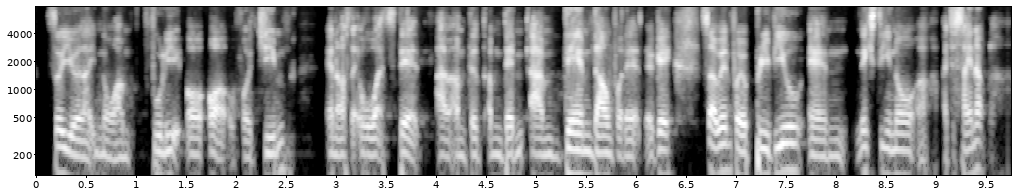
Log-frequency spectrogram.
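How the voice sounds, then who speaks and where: Recorded very cleanly against a silent background, with a dry, close sound and no echo, a man speaks in a plain, everyday voice at a fairly quick pace, fairly low in pitch with fairly even intonation. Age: 20s. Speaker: sales mentor and beginner investor. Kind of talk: casual interview.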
